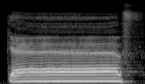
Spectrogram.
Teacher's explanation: কাফের মাখরাজ হলো জিহ্বার গোড়া থেকে একটু আগে বাড়িয়ে তার বরাবর উপরে তালের সঙ্গে লাগিয়ে উচ্চারিত হয়। · কাফ উচ্চারণের ক্ষেত্রে অবশ্যই পাতলা করে উচ্চারণ করতে হবে এবং 3 আলিফ টেনে পড়তে হবে।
